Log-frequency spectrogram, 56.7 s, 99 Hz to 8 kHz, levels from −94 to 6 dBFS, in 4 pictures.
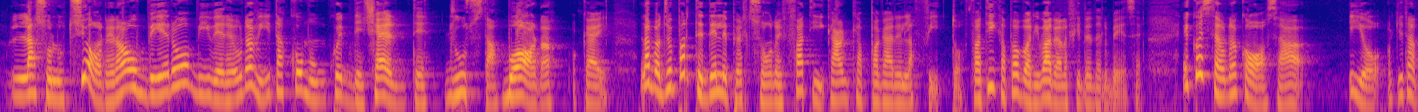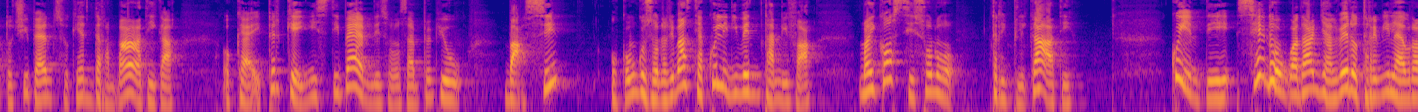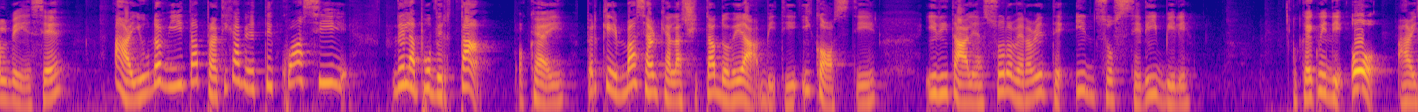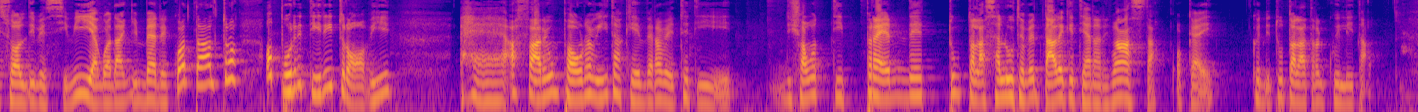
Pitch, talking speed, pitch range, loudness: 180 Hz, 145 wpm, 155-220 Hz, -20 LUFS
